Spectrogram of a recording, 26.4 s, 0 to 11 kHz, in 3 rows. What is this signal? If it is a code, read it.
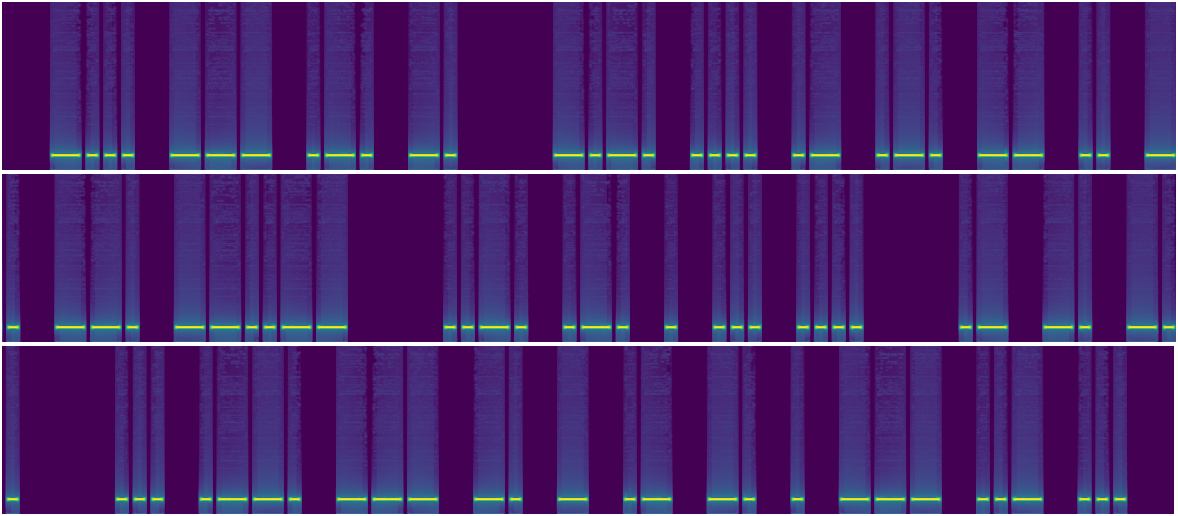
Morse code, heard as a keyed tone, about 18 wpm, spaced as for 15 wpm, 1000 Hz. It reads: BORN CHARMING, FRESH AND SPONTANEOUS
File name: qotdfiles / 15wpm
